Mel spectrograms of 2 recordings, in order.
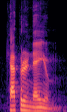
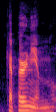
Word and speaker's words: Capernaum: the pronunciation wrong okay Capra Nahum that's how you say it Capra nom nom Katherine now you can you can you can smooth that out and say just Capernaum or something but it's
